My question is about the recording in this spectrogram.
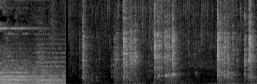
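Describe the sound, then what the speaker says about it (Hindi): Dishes clinking at a kitchen sink basin as someone washes them, a few sharp metallic clatters and scrapes of pots and cutlery in quick separate bursts, close and fairly loud after a brief burst of music. "अंजलि बेसिन पर बर्तन साफ कर रही है।"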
